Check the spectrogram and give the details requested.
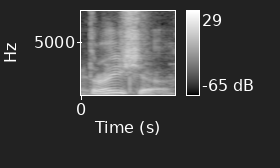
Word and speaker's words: Thracia: Thracia, so that's how you say it.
